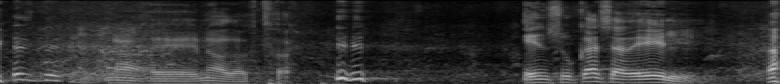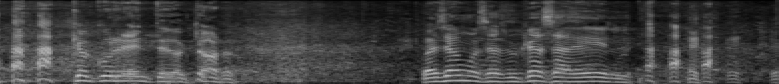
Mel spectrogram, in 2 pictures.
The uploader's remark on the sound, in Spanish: Grabado en vivo en: Teatro Coliseo. Buenos Aires.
